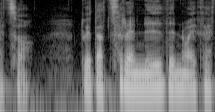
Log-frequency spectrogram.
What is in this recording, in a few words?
"trennydd", Welsh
